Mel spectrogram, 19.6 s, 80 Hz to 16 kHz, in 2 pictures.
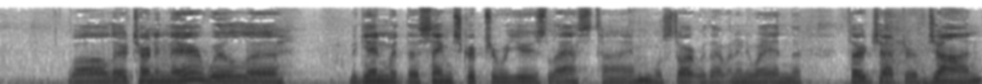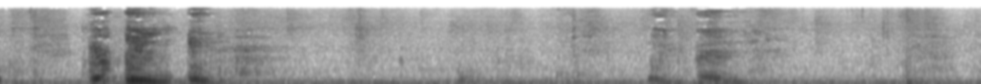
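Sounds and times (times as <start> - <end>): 
speech: 0.7 - 10.0, 10.7 - 12.0
man coughing: 10.7 - 12.2, 16.3 - 17.6
man clearing his throat: 10.7 - 12.3, 16.3 - 17.6.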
